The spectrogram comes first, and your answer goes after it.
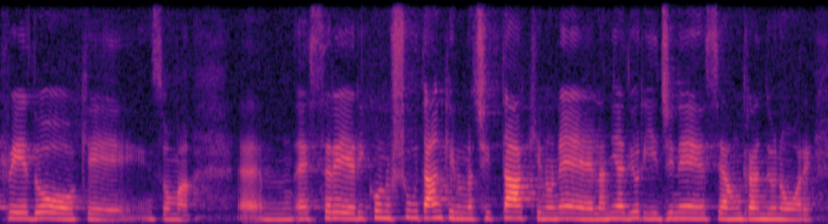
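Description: Her fairly high voice stays monotone and flat as this woman speaks at a fairly slow pace. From Bergamo, northern Italy; northern Italy. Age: 30s. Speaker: paralympic athlete; guest. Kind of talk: on-stage interview. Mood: warm, grateful. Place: stage. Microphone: handheld.

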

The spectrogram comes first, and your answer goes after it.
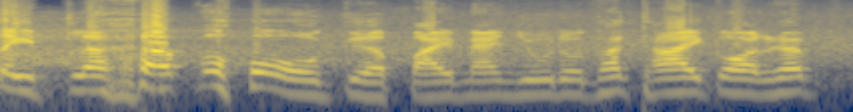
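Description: A man's speech comes with noticeable background noise. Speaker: football commentator. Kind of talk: football match commentary.

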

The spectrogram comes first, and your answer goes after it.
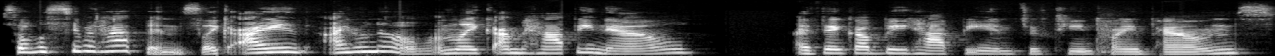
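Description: In a quiet background, a woman speaks at a moderate pace with a fairly high pitch and very wide pitch swings. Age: 40s. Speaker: weight loss surgery patient; podcast guest. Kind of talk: casual chat. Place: home room.

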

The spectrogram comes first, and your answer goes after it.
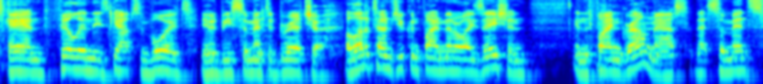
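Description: A man speaks at a fairly quick pace, keeping his intonation fairly even. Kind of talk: explanatory commentary. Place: tunnel cave.

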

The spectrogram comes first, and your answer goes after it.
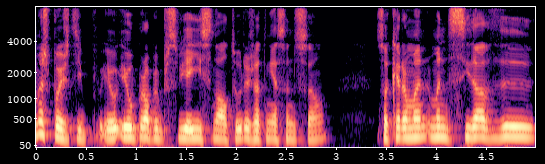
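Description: A man's dark, mellow, fairly high-pitched voice at a very fast pace with fairly even intonation, over a quiet background. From Portugal, Guarda; Portugal. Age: 20s. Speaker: stand-up comedian. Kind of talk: casual chat. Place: studio. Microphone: studio mic.

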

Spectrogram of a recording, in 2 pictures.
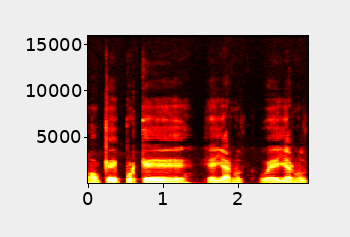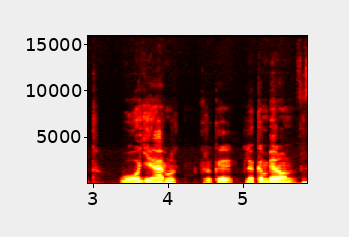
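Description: A man speaks at a very slow pace in a monotone, flat intonation. The sound is dry and close, with no echo. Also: medium pitch for a man. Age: 20s. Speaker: podcast host. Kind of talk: casual chat.

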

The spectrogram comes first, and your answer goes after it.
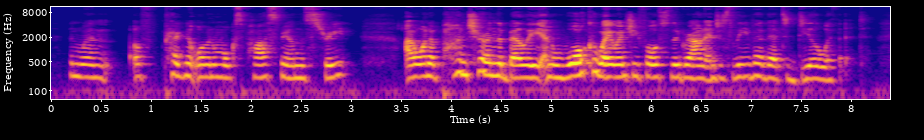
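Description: In an Australian accent, a woman speaks at a fairly quick pace with a fairly high pitch. Her tone is intense, and her intonation is monotone and flat. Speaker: actor performing an audition-style monologue. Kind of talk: dramatic theatrical monologue, confessional and raw. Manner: emotionally intense, building from grief to bitter rage; repetitive, anguished emphasis. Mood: anguished, bitter, rising anger. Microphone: phone near.

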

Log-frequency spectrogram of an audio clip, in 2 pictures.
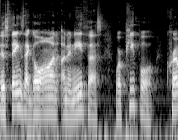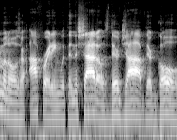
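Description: A man speaks at a moderate pace, his pitch shifting in an ordinary way. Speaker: channel host. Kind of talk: commentary. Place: home room.

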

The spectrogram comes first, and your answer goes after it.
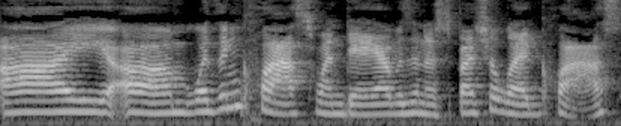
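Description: A woman at medium pitch with a bright, sharp tone, speaking at a fairly slow pace.

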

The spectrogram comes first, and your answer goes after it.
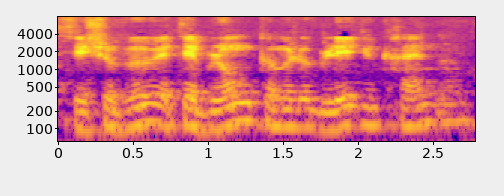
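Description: Someone talks at a very slow pace with ordinary pitch variation while light background noise sits behind the voice. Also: man. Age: 60s. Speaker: birthday honoree and amateur writer. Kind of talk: reading aloud. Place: bar. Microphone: phone near.

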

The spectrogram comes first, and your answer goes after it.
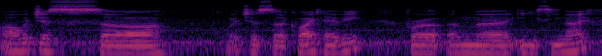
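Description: Noticeable background noise surrounds a man speaking with a non-native accent. His delivery is very slow, with monotone, flat intonation. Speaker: knife reviewer. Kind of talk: casual product review to camera. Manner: hesitant, many fillers.

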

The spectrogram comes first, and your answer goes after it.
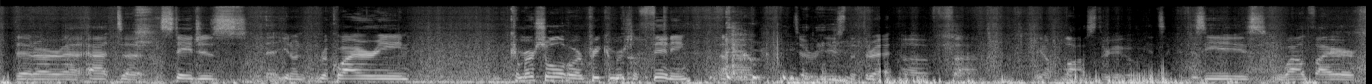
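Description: A man at a very slow pace over loud background noise. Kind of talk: field trip briefing. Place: open country. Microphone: camera far.

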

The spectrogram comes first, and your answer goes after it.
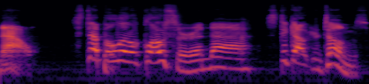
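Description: A put-on character voice bellows at a fairly slow pace with very wide pitch swings. The tone is bright and sharp, with a slightly husky edge.

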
